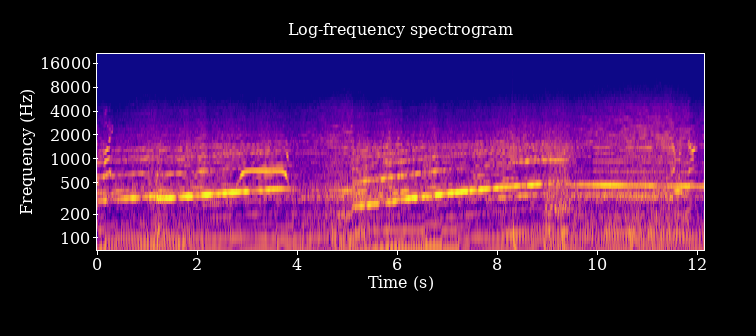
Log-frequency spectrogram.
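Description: A 2020 BMW S1000RR motorcycle engine screams on a dyno during warm-up, its loud wailing pitch climbing through repeated high revs and dipping between pulls.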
